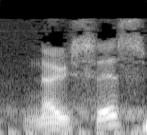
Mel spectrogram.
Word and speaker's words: gnosis: As you know, it comes from the Greek word gnosis, spelt with a G, with a negative prefix a, meaning not.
